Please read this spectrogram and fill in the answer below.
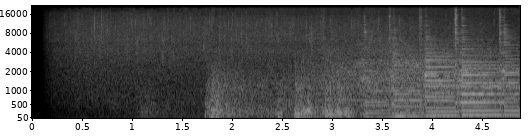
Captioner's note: rain and thunder; gentle guitar music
